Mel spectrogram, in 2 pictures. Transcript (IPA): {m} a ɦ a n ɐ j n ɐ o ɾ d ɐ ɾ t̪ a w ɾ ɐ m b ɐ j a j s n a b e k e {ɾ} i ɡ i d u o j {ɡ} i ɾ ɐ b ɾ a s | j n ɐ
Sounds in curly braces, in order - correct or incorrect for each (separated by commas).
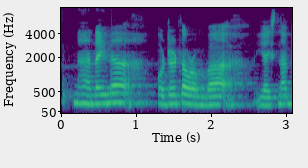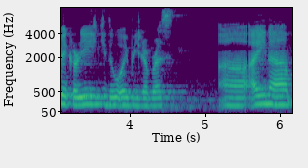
incorrect, correct, incorrect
